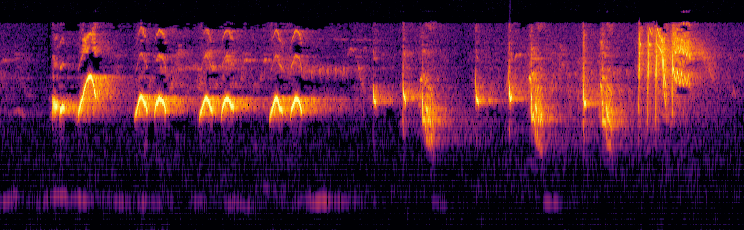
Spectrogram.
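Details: Song thrush repeating a hooked whistled phrase five times in steady succession, then shifting to a string of short sharp notes and a final buzzy flourish.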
